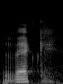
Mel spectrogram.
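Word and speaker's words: Veck: I thought they were just like mispronouncing Vic the whole time, but it's Vec with an E. Vec.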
